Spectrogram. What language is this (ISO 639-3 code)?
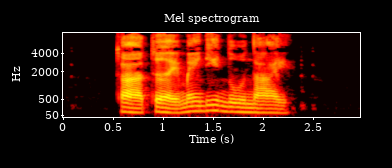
tha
